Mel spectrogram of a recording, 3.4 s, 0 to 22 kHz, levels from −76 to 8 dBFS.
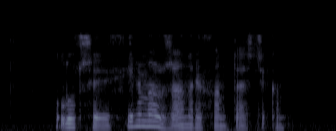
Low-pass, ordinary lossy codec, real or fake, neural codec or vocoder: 7.2 kHz; AAC, 32 kbps; real; none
